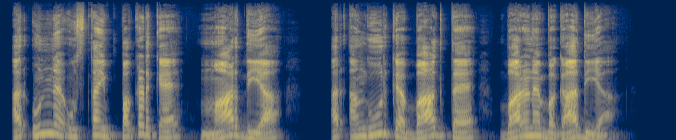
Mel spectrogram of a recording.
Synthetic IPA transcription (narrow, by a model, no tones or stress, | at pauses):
ɐɾʊnːɛʔʊst̪ãːɦĩpɐkəɽkɛmaːɾd̪ɪja | ɐɾɐ̃ŋɡuːɾkɛbaːɡt̪ɛ | baːɾɽ̃ɛ̃bɐɡaːd̪ɪja̰ː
